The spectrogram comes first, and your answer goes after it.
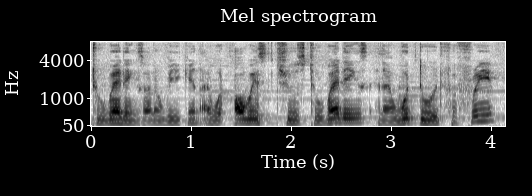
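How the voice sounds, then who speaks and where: The speaker has a calm tone, with noticeable background noise behind the voice. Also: man. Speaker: photographer. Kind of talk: tutorial.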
